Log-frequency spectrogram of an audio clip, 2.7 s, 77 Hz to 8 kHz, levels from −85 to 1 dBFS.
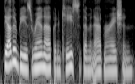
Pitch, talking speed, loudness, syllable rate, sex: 180 Hz, 245 wpm, -20 LUFS, 5.9 syllables/s, female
